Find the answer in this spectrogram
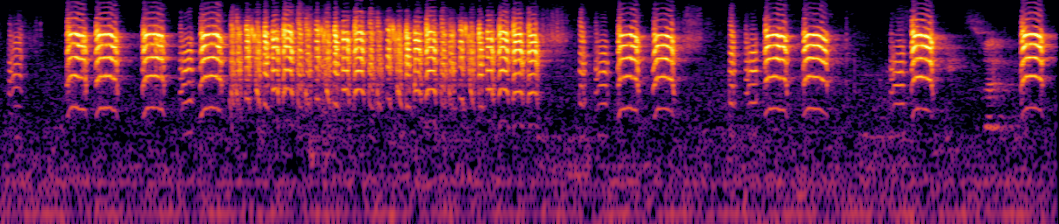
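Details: Young zebra finches begging as parents feed them inside a cage, three juveniles and three newborns present; loud nasal trumpeting calls repeated in pairs, interrupted by a fast two-second run of rapid wheezy notes, then more spaced calls.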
